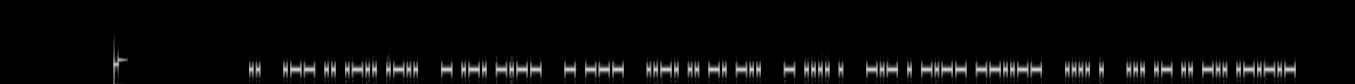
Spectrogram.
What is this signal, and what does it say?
Morse code, heard as a keyed tone, about 34 wpm, 700 Hz. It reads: I WILL TRY TO FIND THE KEY, HE SAID.
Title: Sentences from Top 1000 Words - Review Part 4 - 35wpm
